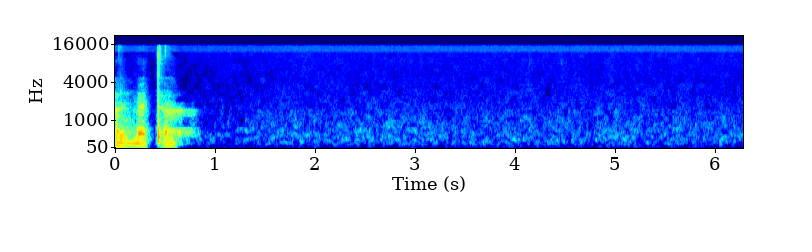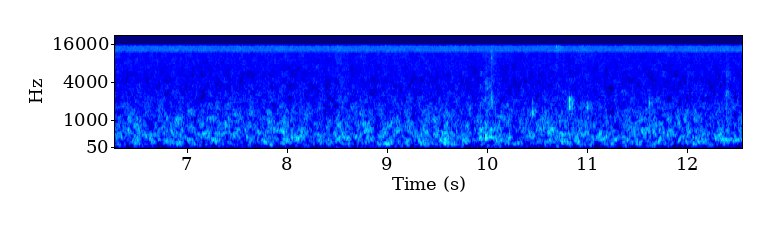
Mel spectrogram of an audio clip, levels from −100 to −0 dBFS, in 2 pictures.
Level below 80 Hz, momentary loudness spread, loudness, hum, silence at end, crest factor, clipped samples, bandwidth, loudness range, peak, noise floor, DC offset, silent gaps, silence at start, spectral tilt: -74 dBFS; 16 LU; -33 LUFS; none; 11.75 s; 30 dB; under 0.1%; 15.5 kHz; 16 LU; -12 dBFS; -64 dBFS; under 0.1%; none; 0 s; -6 dB/octave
